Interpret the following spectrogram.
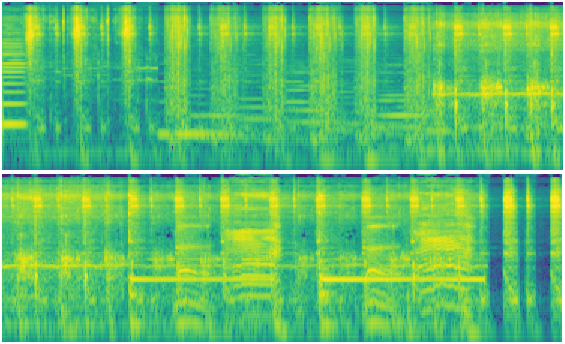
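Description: Film soundtrack of rhythmic everyday noises cut to a beat: regular clicks, knocks and bedspring creaks keep time, with low pitched notes for the first five seconds. A steady held tone and warbling, wavering sounds come in about halfway through.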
